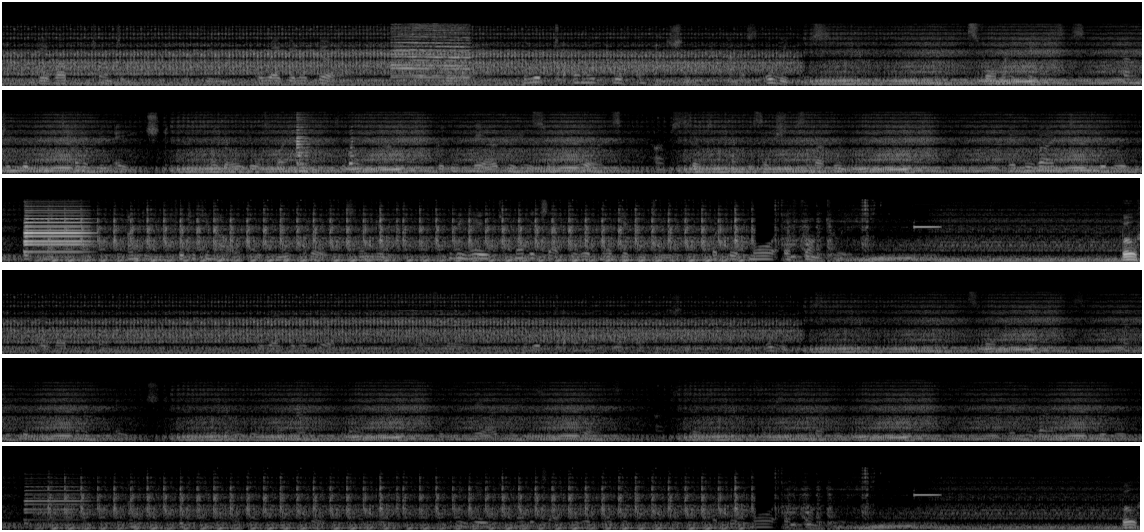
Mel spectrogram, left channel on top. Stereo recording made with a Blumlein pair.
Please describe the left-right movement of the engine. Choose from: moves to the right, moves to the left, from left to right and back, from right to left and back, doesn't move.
doesn't move.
